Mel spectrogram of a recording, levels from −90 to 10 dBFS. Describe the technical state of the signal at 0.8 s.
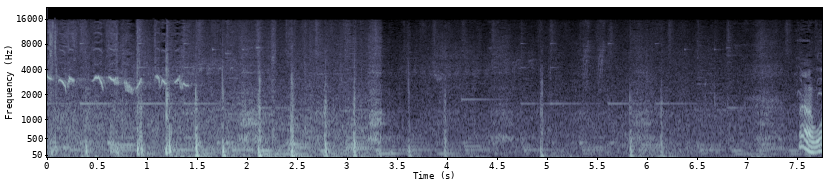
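At 0.8 s the audio is intact, with no dropout, distortion, glitch or other audible fault.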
